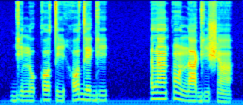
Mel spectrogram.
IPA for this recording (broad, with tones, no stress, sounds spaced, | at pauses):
ɡ i˨ n o˨ k ɔ˧ t i˨ h ɔ˨˦ d e˧ ɡ i˧ | l ã˦ k ɔ̃˦˨ n a˨ ɡ i˨ ʃ ã˨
